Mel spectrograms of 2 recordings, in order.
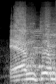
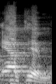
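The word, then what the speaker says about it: anthem: অ্যানথেম বলবো না, আমরা বলবো অ্যাথেন। কি বলবো? অ্যাথেন। কি উচ্চারণ বলবো? অ্যাথেন, অ্যাথেন, ঠিক আছে? এন মনে করো নাই, ওটা হচ্ছে সাইলেন্ট লেটার, ঠিক আছে?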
